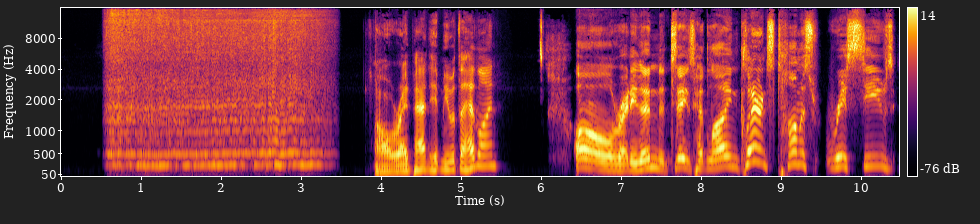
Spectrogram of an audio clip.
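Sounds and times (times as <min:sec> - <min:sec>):
bee buzzing: 0:00.6 - 0:03.5
speech: 0:03.9 - 0:05.5, 0:06.4 - 0:10.4.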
